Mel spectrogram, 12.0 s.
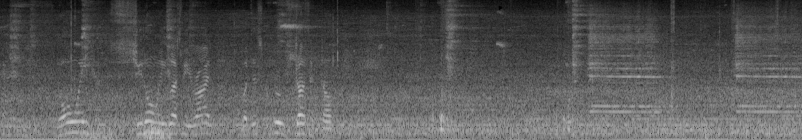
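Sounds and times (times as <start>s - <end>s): train rumbling low: 0.0s - 12.0s.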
